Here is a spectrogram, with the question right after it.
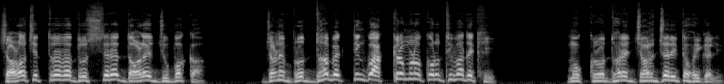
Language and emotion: Odia, angry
